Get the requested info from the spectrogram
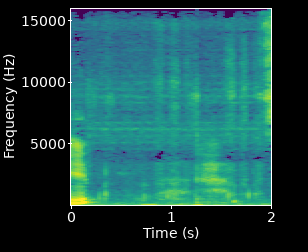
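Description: Faint scratching of a pen tip moving over the paper of a textbook page.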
